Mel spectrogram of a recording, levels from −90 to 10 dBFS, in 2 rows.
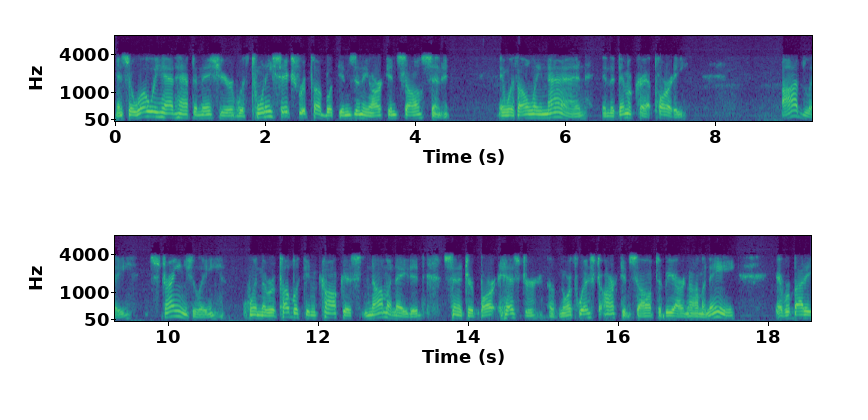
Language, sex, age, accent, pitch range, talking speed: English, male, 50-69, American, 105-125 Hz, 130 wpm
